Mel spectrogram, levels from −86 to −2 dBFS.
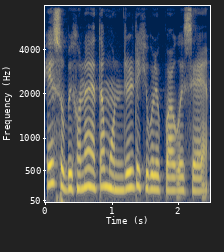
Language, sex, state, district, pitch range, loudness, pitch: Assamese, female, Assam, Kamrup Metropolitan, 210-260 Hz, -14 LUFS, 230 Hz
